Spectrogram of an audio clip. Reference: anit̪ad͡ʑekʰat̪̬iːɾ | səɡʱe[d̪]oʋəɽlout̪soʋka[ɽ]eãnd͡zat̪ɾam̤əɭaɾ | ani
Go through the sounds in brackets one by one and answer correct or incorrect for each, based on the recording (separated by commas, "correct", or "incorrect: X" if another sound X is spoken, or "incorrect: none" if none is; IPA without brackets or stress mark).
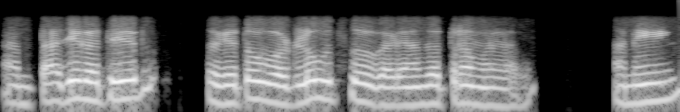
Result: incorrect: t̪, correct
